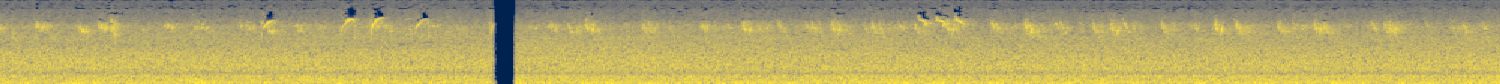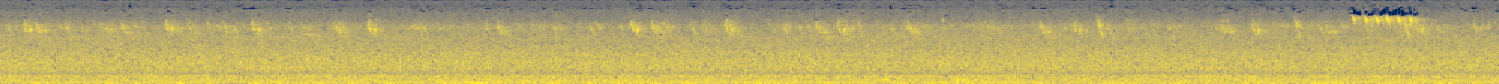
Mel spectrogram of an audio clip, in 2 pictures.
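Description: Birds chirping and twittering over a steady background hiss, with a brighter, louder burst of twittering near the end. The sound drops out for an instant about five seconds in.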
